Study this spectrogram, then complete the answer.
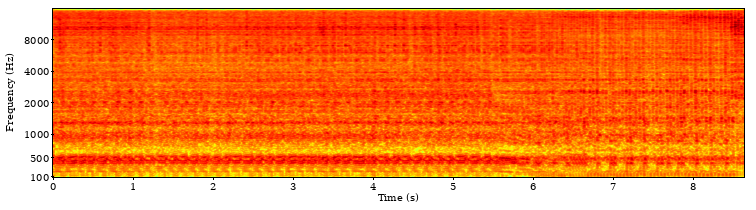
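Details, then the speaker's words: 1977 Kawasaki KE100 two-stroke enduro, first start in over 10 years, won't run without choke: crackles unevenly, surging, note drops and roughens near end, no steady idle; air screw turned in, gas cap vent suspected. "Heat doesn't want to run without the choke. Doesn't say idling. Let's try to get this thing to idle."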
